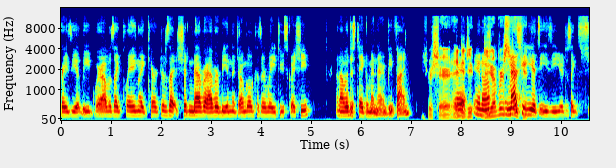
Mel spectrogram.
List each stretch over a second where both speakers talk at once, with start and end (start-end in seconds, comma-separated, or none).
7.8-9.4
